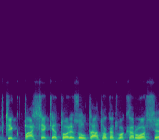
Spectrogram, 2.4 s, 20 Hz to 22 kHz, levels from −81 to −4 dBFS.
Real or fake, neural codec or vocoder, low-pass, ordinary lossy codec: real; none; 7.2 kHz; Opus, 24 kbps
